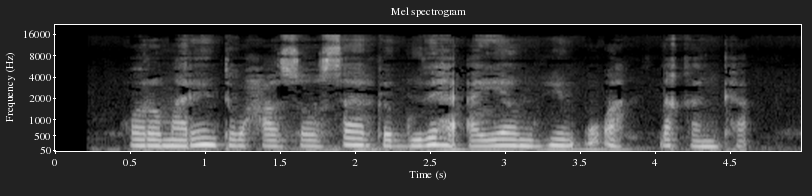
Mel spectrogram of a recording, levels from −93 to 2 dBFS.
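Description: Throughout the speech, s sounds turn gritty and metallic, and nothing lies above 15.5 kHz. This is likely HE-AAC compression, consistent with a bitrate near 24 kbps. Only the lower band is coded. The highs are copied up from it, so their harmonics misalign.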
